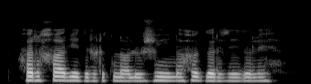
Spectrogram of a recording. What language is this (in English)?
Pashto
